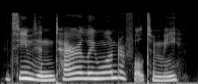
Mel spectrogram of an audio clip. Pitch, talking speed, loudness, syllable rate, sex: 240 Hz, 180 wpm, -15 LUFS, 6.3 syllables/s, female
